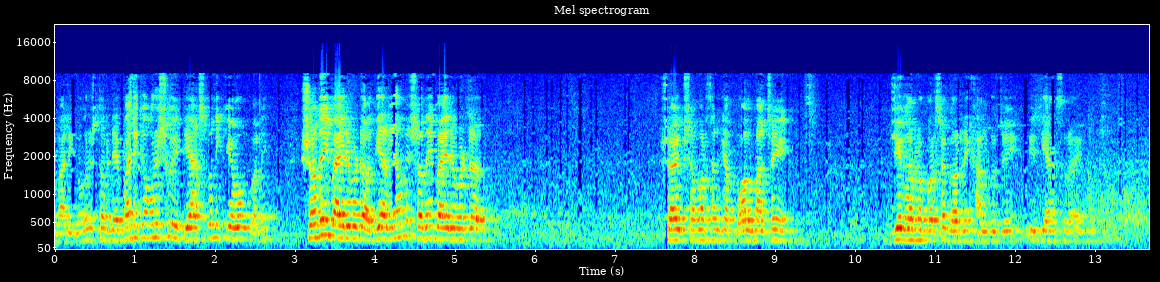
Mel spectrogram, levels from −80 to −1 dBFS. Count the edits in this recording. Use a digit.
0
